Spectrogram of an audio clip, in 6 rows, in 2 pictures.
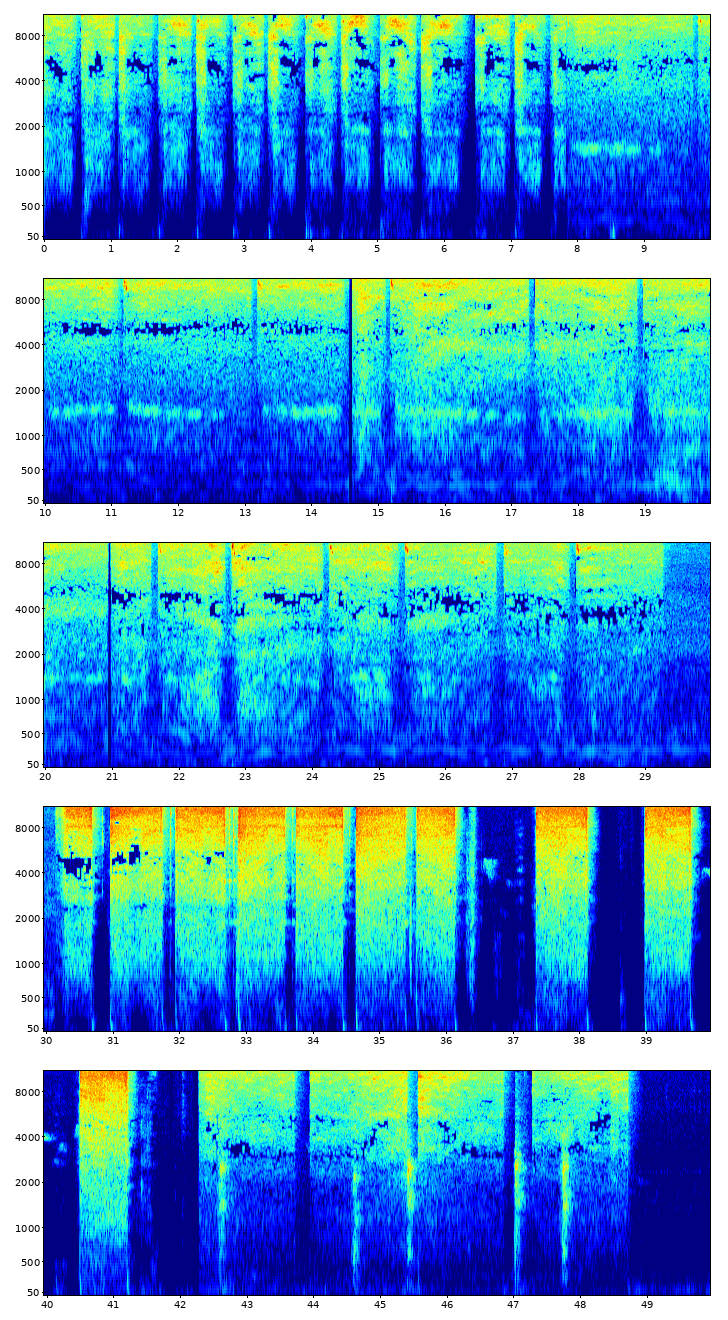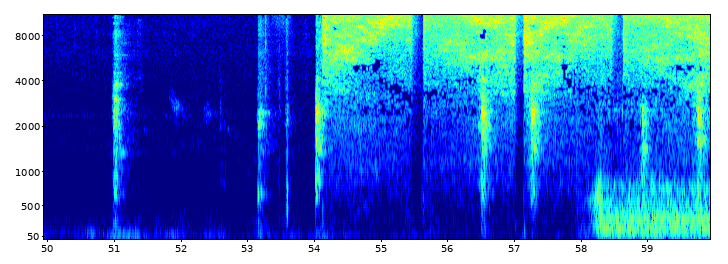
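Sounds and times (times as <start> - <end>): paint spray gun hissing: 0.0 - 29.2, 30.2 - 36.2, 39.0 - 39.7, 40.5 - 41.3, 42.3 - 48.7, 54.2 - 58.8
faint low hum: 58.1 - 59.9.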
